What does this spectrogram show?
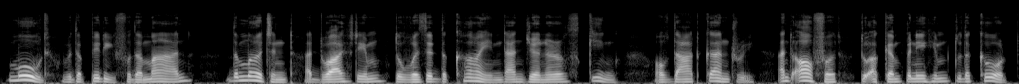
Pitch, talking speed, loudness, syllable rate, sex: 130 Hz, 165 wpm, -20 LUFS, 4.9 syllables/s, male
